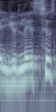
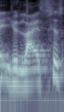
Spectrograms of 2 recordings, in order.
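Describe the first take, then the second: First: यूलिसिस said as yoo-li-sis, short i in the middle; correct Ulysses. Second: यूलाइसिस said as yoo-lai-sis with a long ai; wrong Ulysses. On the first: teacher छात्रों को सही उच्चारण बताते हुए, यूलिसिस साफ़ बोलते हैं. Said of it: "इससे यूलिसिस पढ़ते हैं". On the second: टीचर बच्चों की गलती की नकल करते हुए, यूलाइसिस बोलते हैं. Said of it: "कुछ बच्चे से यूलाइसिस पढ़ते हैं". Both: Shown as a demonstration.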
